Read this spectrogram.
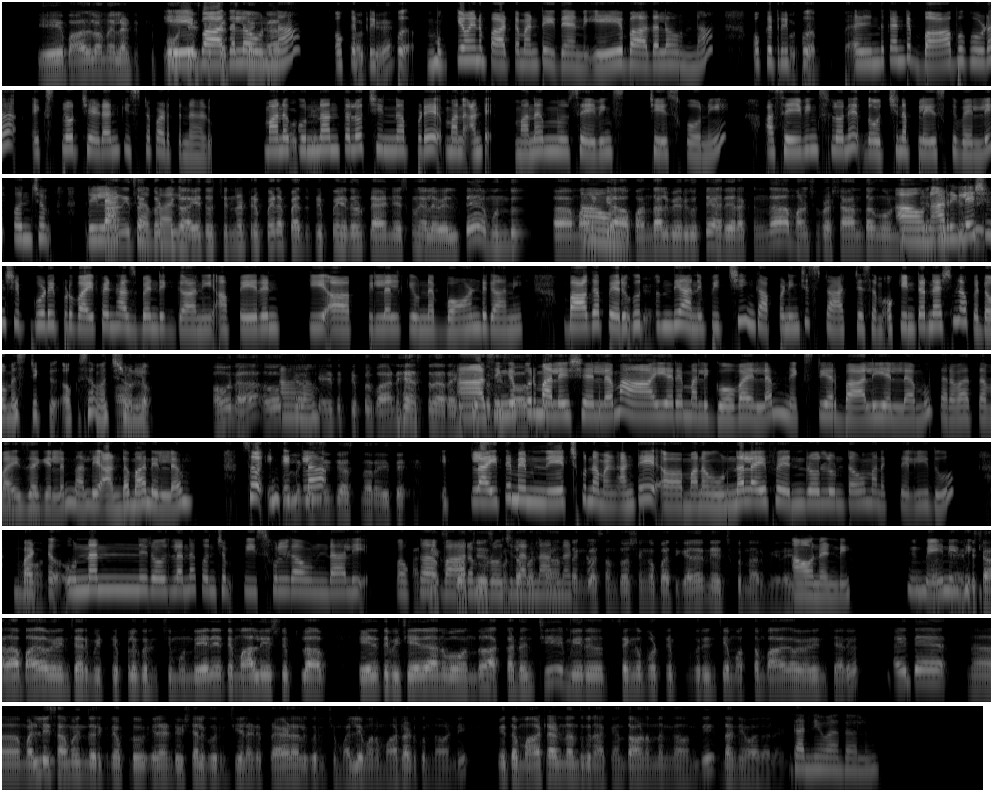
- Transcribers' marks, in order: in English: "ట్రిప్"; in English: "ట్రిప్"; in English: "ట్రిప్"; in English: "ఎక్స్‌ప్లోర్"; in English: "సేవింగ్స్"; in English: "సేవింగ్స్‌లోనే"; in English: "ప్లేస్‍కి"; in English: "రిలాక్స్"; in English: "ట్రిప్"; in English: "ట్రిప్"; in English: "ప్లాన్"; in English: "రిలేషన్‌షిప్"; in English: "వైఫ్ అండ్ హస్బాండ్‌కి"; in English: "పేరెంట్‌కి"; in English: "బాండ్"; in English: "స్టార్ట్"; in English: "ఇంటర్నేషనల్"; in English: "డొమెస్టిక్"; in English: "బానే ఏస్తున్నారు అయితే ప్రతి సంవత్సరం"; in English: "నెక్స్ట్ ఇయర్"; in English: "సో"; in English: "ఫుల్‌గా ఎంజాయ్"; in English: "లైఫ్"; in English: "బట్"; in English: "పీస్‌ఫుల్‌గా"; in English: "ఎక్స్‌ప్లోర్"; in English: "మెయిన్"; in English: "ట్రిప్స్‌లో"; in English: "ట్రిప్"; other background noise
- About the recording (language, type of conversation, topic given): Telugu, podcast, మీ ప్రయాణంలో నేర్చుకున్న ఒక ప్రాముఖ్యమైన పాఠం ఏది?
